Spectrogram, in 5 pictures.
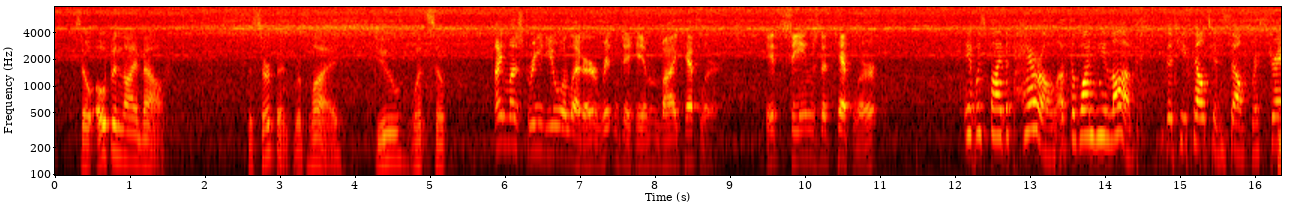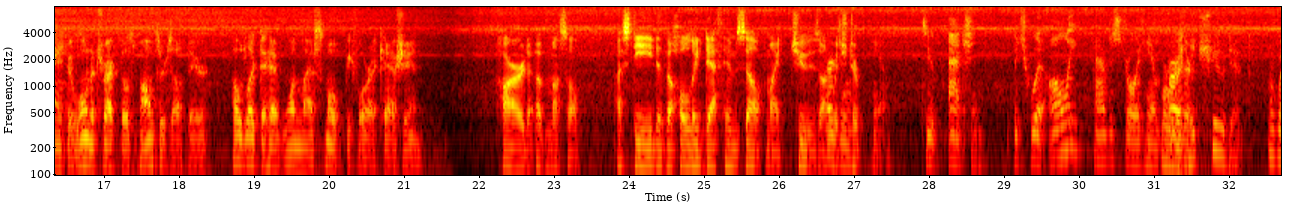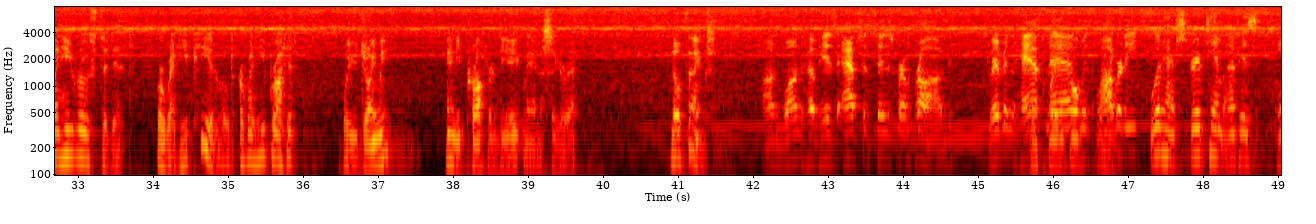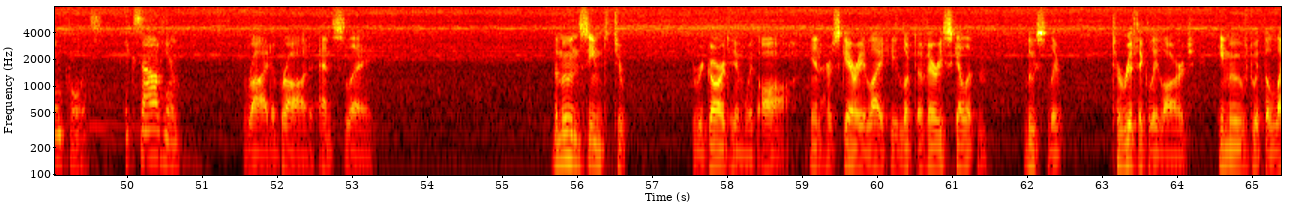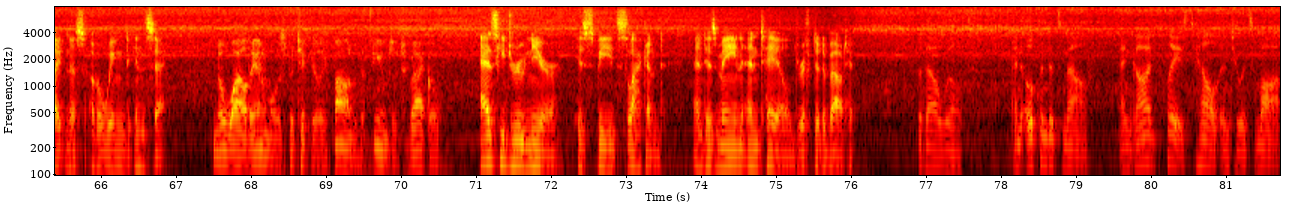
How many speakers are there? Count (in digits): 7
